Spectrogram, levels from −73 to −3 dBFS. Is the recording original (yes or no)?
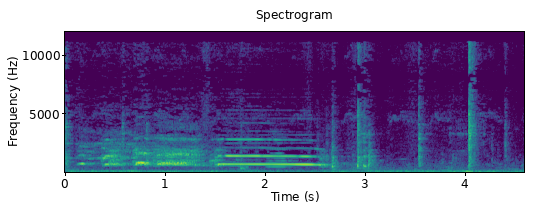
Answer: yes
